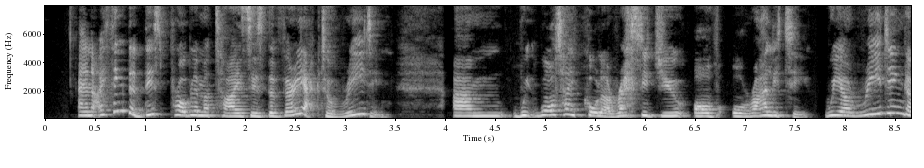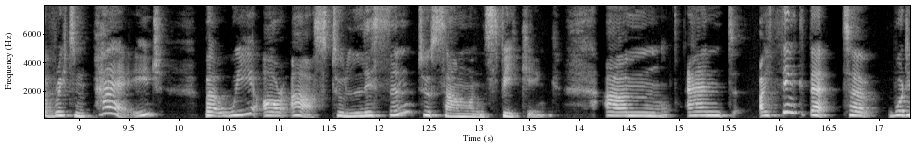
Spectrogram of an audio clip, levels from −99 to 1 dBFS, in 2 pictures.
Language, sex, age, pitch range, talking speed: English, female, 40-59, 220-285 Hz, 145 wpm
